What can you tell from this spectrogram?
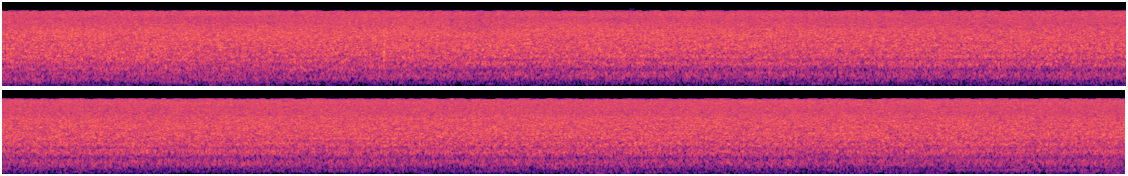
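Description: Steady, unbroken hiss of rushing water.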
